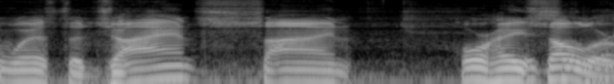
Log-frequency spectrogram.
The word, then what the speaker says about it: Soler: His relatives that don't make over $10 million a year are Solers, I guess. You know how there's Morals and Morels and all that. You know, Soler is how you say it.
